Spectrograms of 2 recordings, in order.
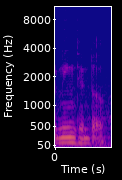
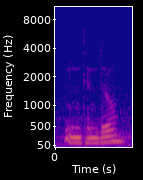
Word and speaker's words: Nintendo: is it being central most english speakers pronounce this name in a way that sounds very foreign to the japanese ear and the usual english pronunciation the first part of the name rhymes with pin mean with a short i sound however in japanese it's pronounced nin yeah okay because in japanese though i is always pronounced the same way regardless of what happens to follow it so nintendo nintendo nintendo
